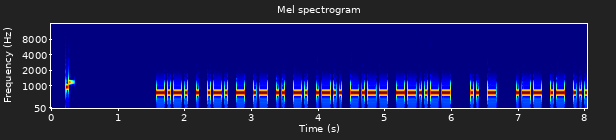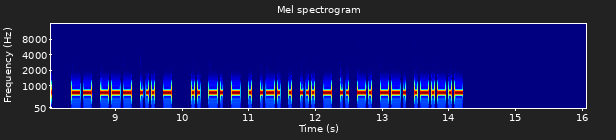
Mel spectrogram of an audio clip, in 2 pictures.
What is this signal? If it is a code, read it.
Morse code, heard as a keyed tone, about 28 wpm, 700 Hz. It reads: CERTAINLY, IT WAS MOST INTERESTING.
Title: Sentences from Top 1000 Words - Review Part 1 - 28wpm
